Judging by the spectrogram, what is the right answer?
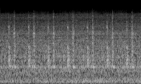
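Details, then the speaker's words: Dodge 4.7L V8 at about 200,600 miles, warm after a 15-mile drive, following lifter replacement and a fulcrum check: fast, even light clicking at idle, traced by stethoscope to the valve cover; cause unconfirmed. "All right, folks. So, it's clicking. You can hear it. And I use the stethoscope. It's It's coming uh from the valve cover"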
